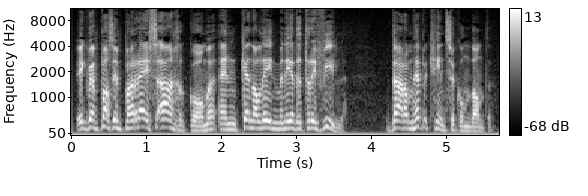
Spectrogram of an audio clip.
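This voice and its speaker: Radio play: proud young duelist, high, piercingly bright, impulsive. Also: male voice, lively intonation, moderate pace, no room sound. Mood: cool, polite. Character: hot-headed, proud young male swordsman newly arrived in Paris. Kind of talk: audio drama acting.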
